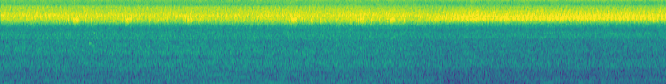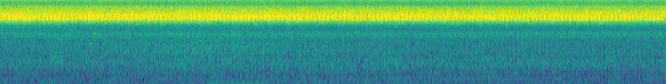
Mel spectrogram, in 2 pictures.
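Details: Twenty seconds of steady, shrill frying-oil sizzle from a large brown cicada in Japanese woodland during its July to September season, unchanging in pitch and volume, with faint low rumble beneath.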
